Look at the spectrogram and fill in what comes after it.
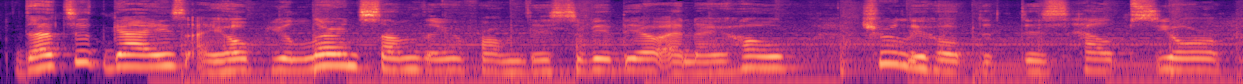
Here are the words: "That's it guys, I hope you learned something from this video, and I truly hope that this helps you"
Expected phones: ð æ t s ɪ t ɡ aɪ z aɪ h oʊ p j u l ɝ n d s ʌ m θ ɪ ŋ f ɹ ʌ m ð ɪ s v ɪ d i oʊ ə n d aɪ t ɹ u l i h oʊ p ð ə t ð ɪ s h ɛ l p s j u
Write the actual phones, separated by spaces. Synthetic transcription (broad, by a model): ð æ t s ɪ t ɡ aɪ z aɪ h oʊ p j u l ɝ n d s ʌ m θ ɪ ŋ f ɹ ʌ m ð ɪ s v ɪ d i oʊ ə n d aɪ t ɹ u l i h oʊ p ð ə t ð ɪ s h ɛ l p s j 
